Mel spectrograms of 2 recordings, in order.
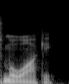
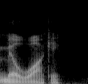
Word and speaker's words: Milwaukee: You go to Milwaukee, and it's Milwaukee. It's not Milwaukee. And similarly, here, it's Toronto. It's not Toronto.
